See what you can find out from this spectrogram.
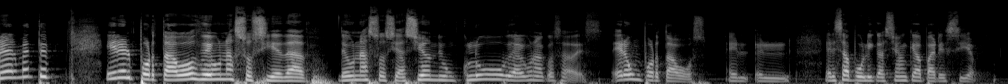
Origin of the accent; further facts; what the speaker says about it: Uruguay; no, nosotros somos uruguayos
